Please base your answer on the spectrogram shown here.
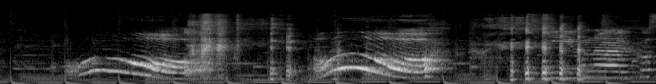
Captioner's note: laughter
